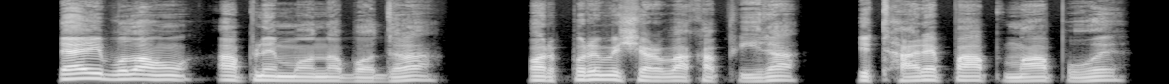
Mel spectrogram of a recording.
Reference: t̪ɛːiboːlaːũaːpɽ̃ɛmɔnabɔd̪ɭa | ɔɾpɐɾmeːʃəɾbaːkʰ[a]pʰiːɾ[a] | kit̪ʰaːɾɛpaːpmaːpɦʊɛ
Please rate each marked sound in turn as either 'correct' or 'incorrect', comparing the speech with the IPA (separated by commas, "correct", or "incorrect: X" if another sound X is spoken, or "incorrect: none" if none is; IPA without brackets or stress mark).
correct, correct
